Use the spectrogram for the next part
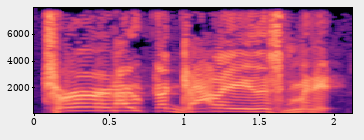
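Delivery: high frantic barked orders. Acted. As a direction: shout orders in a panic. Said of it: "shouted the captain frantically".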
